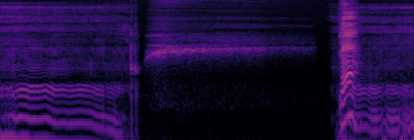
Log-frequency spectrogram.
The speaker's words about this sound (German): Hör endlich zu schnarchen auf, ich schnarche nie, nie. Du darfst nicht Sachen tun, die ich nie tue. Und außerdem, wenn ich schnarche, dann schnarche ich viel schöner.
